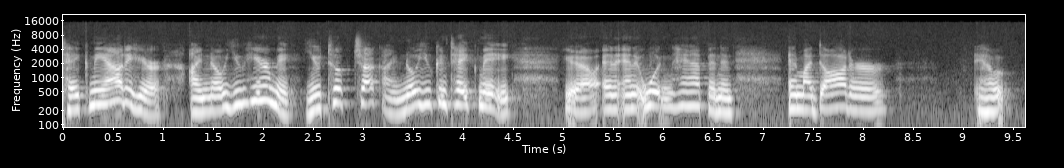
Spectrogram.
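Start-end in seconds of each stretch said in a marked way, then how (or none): 0.0-4.5 bitter, angry, insistent pleading tone. Retelling yelling at God while pacing the hallway: retelling yelling at God. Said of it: "yelling at God".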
